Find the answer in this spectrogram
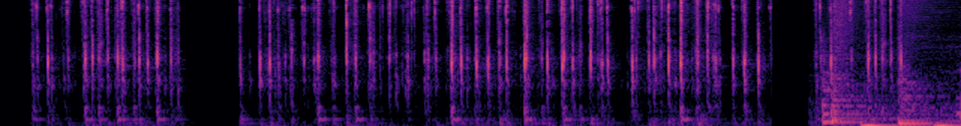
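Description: Rapid, irregular clicking of keys, like typing on a computer keyboard, broken by two short pauses. Music comes back in near the end.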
